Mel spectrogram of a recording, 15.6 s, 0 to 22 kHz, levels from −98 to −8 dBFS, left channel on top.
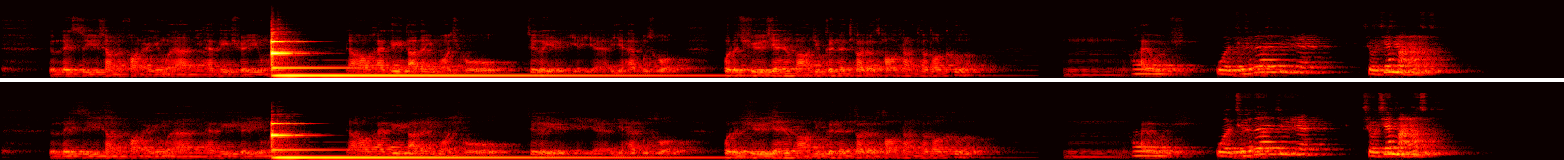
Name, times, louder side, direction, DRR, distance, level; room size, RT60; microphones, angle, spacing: voice 1, 0.0-3.0 3.5-5.0 5.3-9.7 10.6-11.9 12.3-12.6, equal, 60° left, 6 dB, 6.9 m, -54 dB
Marimba xylophone, 2.7-6.9, left 5 dB, 80° left, 1.0 m, -34 dB
voice 2, 11.3-11.7 12.2-13.1 13.6-14.3, right 1 dB, 50° right, 5 dB, 6.4 m, -47 dB
26.5 x 25.0 x 7.0 m, 0.74 s
head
